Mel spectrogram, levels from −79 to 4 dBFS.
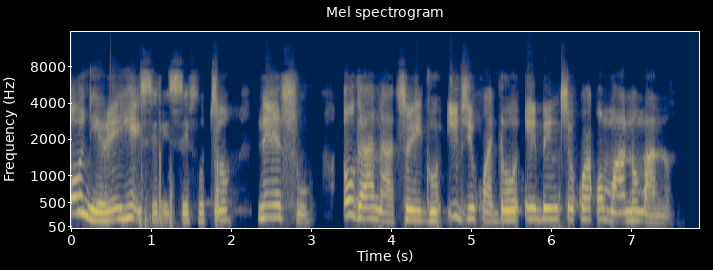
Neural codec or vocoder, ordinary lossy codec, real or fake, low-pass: codec, 44.1 kHz, 2.6 kbps, DAC; AAC, 48 kbps; fake; 14.4 kHz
